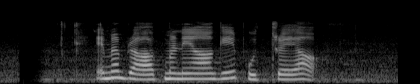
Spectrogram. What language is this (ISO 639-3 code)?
sin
